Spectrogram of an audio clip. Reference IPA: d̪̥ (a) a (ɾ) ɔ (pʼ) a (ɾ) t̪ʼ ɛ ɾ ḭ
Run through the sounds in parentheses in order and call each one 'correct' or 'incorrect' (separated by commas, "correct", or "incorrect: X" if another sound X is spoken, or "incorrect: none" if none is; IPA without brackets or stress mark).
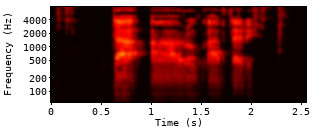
correct, correct, incorrect: kʼ, correct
